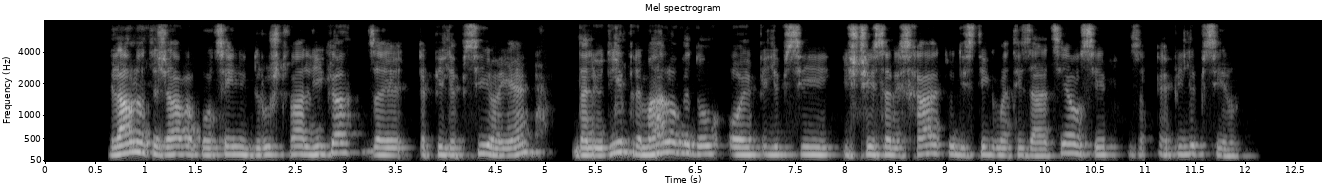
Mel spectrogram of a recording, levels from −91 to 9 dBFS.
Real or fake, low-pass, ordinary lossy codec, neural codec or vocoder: fake; 7.2 kHz; none; codec, 16 kHz, 16 kbps, FunCodec, trained on Chinese and English, 50 frames a second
